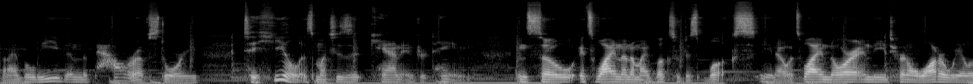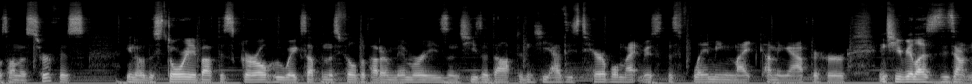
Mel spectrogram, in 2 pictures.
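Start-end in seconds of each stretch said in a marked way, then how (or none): none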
